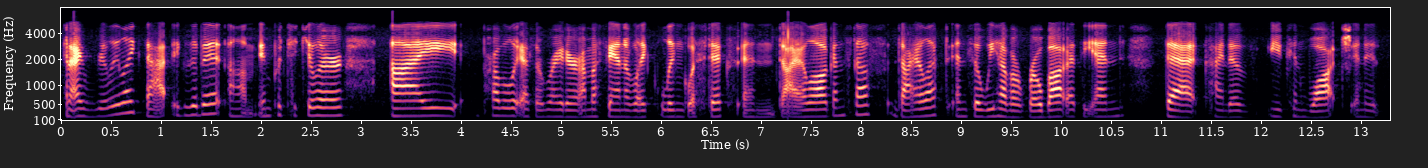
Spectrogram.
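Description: A woman who writes for a museum, answering interview questions thoughtfully with many filler pauses. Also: fairly low pitch, flat delivery, creaky, clear, resonant tone, lo-fi sound.

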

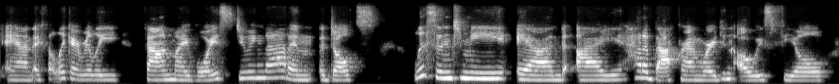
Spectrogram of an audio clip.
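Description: A woman's voice: medium pitch, bright, forceful tone. A woman in her twenties with an American accent, giving conversational, reflective answers as a podcast guest. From Hawaii, United States. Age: 20s. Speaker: podcast guest, political science graduate.

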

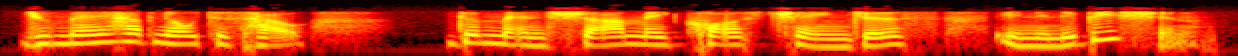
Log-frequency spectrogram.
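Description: Spanish-accented woman therapist, gravelly, dry phone-quality audio. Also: mid-range voice, moderate pace, dry recording. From Spain. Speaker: expressive arts therapist. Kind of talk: podcast interview.

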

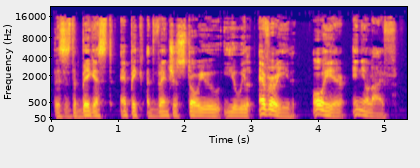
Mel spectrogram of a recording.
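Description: A middle-aged man hosting a storytelling podcast, talking and narrating in an emphatic, playful way with deliberate repetition. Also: low voice, mellow, slightly rough. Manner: emphatic, playful, repeats himself for effect. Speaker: storytelling podcast host and author.

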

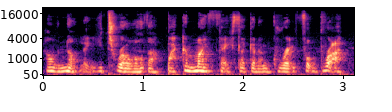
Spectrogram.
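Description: A woman's voice: deep voice, steady tone, fast, fairly bright tone. An actress playing a stern, exasperated middle-aged Irish mother in a radio drama, scolding and commanding. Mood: angry, hurt. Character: stern, exasperated mother of a rebellious teenage daughter.

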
